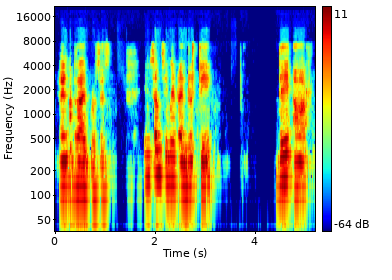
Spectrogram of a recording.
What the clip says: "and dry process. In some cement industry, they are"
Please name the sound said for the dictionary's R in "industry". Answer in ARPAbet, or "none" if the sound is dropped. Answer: none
